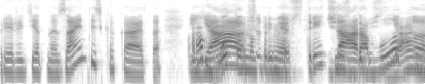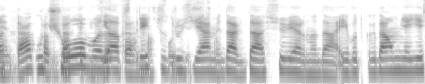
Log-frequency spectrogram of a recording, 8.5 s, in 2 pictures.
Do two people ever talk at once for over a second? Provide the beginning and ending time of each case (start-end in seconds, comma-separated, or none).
1.9-6.5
